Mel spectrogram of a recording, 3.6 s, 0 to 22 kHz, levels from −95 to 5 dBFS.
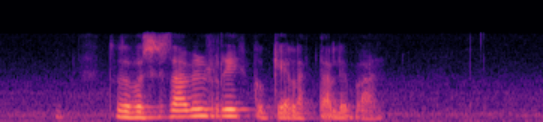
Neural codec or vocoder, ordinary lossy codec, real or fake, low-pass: none; none; real; 7.2 kHz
